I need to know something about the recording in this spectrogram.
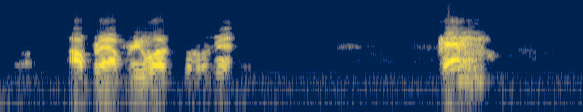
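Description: Speech only: a person talking in a short phrase, then a pause of more than a second, then a brief word near the end.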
